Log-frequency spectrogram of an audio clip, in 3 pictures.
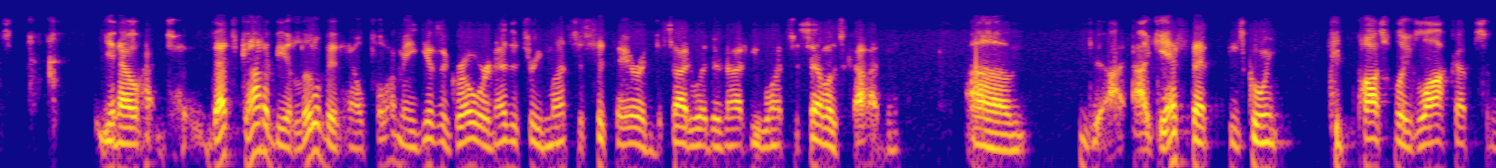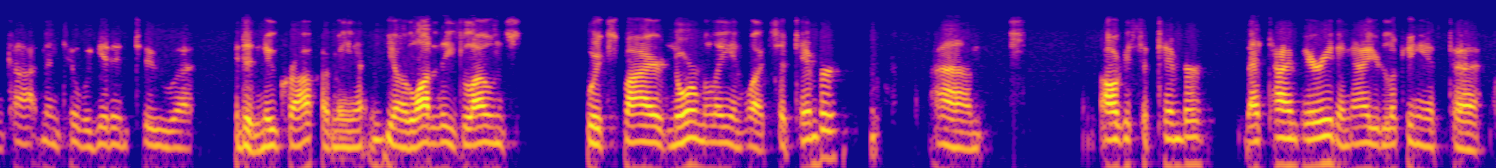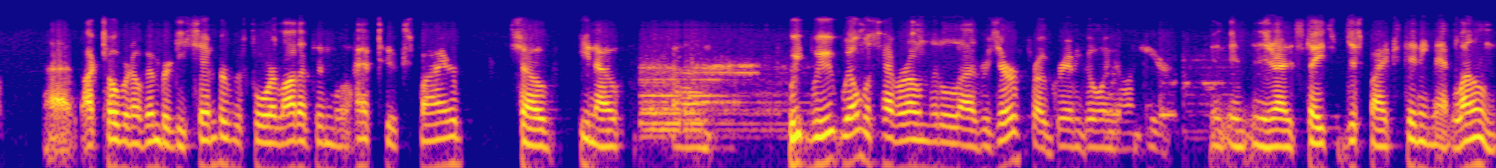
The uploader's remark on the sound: Monthly Conference Call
